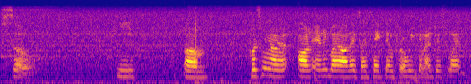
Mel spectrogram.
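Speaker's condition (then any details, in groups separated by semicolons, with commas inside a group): Cerebral palsy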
